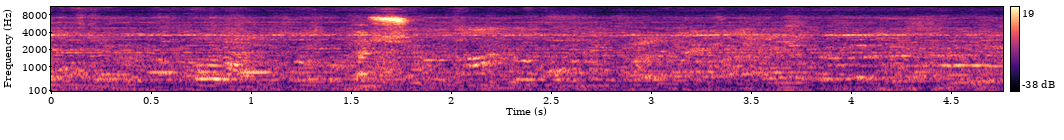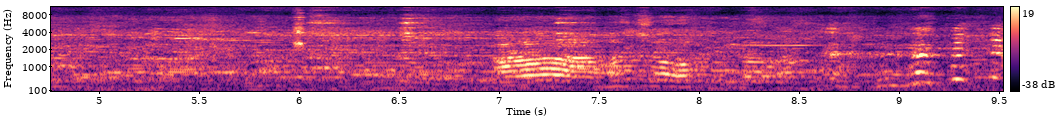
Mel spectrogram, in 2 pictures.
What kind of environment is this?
restaurant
